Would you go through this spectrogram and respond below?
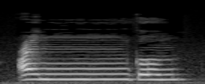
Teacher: عن میں نون ہمارے پاس ساکن ہے، اس کے بعد حرف ہلکی موجود نہیں، تو لہٰذا یہاں پر ہم غنہ کریں گے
